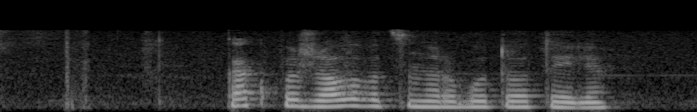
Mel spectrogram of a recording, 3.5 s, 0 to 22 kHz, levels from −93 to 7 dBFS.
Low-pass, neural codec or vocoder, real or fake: 7.2 kHz; none; real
